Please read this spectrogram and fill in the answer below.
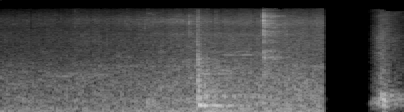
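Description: A sharp knock about a second in, then a second lighter click, as something is set down or shifted on the worktable while the pattern paper is handled; the sound then cuts off abruptly to silence, with one short blip near the end.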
